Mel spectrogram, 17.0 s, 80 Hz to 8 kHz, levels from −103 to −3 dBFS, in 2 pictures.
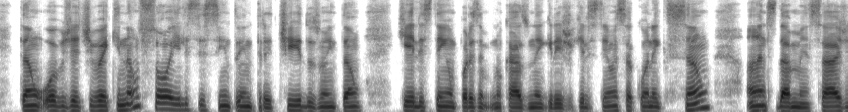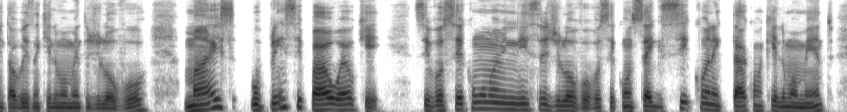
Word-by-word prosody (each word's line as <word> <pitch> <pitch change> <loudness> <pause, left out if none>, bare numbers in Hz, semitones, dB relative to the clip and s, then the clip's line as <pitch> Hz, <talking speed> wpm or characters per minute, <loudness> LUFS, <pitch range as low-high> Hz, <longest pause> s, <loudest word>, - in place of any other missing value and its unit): Então 130 0 +4
o - - 0
objetivo 125 +1 +1
é 125 - +5
que 130 - -6
não 145 - +2
só 165 -9 +3
eles 145 -1 -2
se 135 - -6
sintam 125 -1 -1
entretidos 115 +1 -1
ou 110 - +1
então 115 +1 +1 0.3
que - - -1
eles 115 -2 +1
tenham, 115 -2 +1
por 110 - +1
exemplo, 110 -2 -2
no 105 - -2
caso 105 -1 +2
na 105 - +2
igreja 100 -3 -2
que 110 - -8
eles 105 -2 -4
tenham 120 +1 -2
essa 125 0 -2
conexão 130 - 0 0.3
antes 125 +1 +2
da 115 - +7
mensagem 110 +1 +2
talvez 105 +1 -1
naquele 110 0 -3
momento 105 -1 -1
de 95 +1 -5
louvor, 100 +7 -1 0.4
mas 150 - +2
o 145 -1 0
principal 155 -6 +3
é 145 - +3
o 150 - -4
quê, 125 -5 -5 0.3
se 135 - -4
você 130 +4 -1
como 170 +3 -4
uma 170 -1 -1
ministra 150 -2 -2
de 125 -1 -5
louvor 120 -6 0
você 105 0 -4
consegue 115 -1 0
se 170 +10 -4
conectar 140 -7 0
com 130 - -8
aquele 125 -1 -3
momento, 110 +3 0
120 Hz, 195 wpm, -24 LUFS, 110-140 Hz, 0.4 s, da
